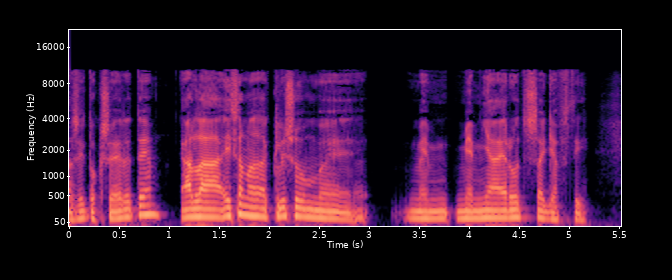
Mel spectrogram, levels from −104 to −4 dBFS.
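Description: Listening through the speech, nothing stood out as a technical fault at any point.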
